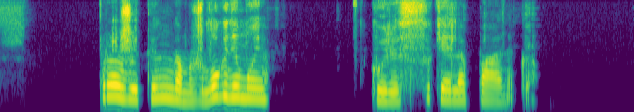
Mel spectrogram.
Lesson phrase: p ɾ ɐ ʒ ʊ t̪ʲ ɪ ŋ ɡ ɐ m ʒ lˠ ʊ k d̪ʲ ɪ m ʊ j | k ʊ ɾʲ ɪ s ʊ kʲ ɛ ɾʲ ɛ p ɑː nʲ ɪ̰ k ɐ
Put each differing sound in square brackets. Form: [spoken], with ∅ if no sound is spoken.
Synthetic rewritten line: p ɾ ɐ ʒ ʊ t̪ʲ ɪ ŋ ɡ ɐ m ʒ lˠ ʊ [ɡ] d̪ʲ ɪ m ʊ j | k ʊ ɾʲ ɪ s ʊ kʲ ɛ [lʲ] ɛ p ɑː nʲ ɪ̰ k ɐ

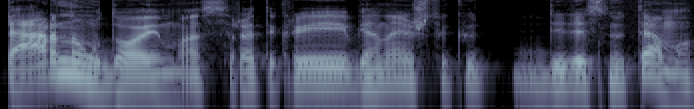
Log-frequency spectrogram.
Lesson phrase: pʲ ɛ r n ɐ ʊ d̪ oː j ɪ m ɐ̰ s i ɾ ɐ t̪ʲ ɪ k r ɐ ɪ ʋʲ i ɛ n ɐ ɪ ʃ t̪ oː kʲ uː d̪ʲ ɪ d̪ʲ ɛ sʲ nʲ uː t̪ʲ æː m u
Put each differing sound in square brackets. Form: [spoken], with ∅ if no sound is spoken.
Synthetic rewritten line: pʲ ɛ r n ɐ ʊ d̪ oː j ɪ m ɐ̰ s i ɾ ɐ t̪ʲ ɪ k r ɐ ɪ ʋʲ i ɛ n ɐ ɪ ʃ t̪ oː kʲ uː d̪ʲ ɪ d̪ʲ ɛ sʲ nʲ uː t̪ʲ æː m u

